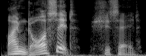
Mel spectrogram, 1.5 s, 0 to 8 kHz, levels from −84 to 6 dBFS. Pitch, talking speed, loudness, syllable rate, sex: 105 Hz, 205 wpm, -18 LUFS, 5.1 syllables/s, male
